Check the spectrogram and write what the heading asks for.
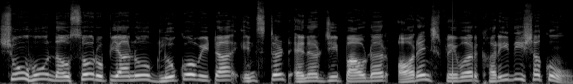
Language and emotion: Gujarati, neutral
